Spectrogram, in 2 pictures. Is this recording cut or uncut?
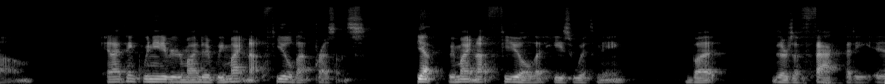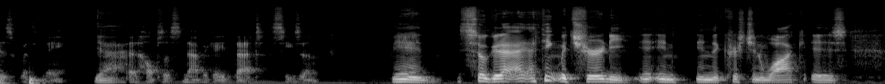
uncut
